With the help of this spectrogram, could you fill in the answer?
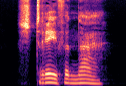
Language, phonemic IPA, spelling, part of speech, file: Dutch, /ˈstrevə(n) ˈna/, streven na, verb, Nl-streven na.ogg
- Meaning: inflection of nastreven: 1. plural present indicative 2. plural present subjunctive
